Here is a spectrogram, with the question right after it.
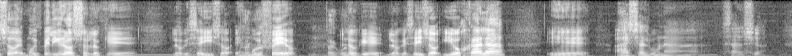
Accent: Aluminé, Neuquén, Argentina; y yo que vengo de Aluminé, ¿qué le digo a mis vecinos?

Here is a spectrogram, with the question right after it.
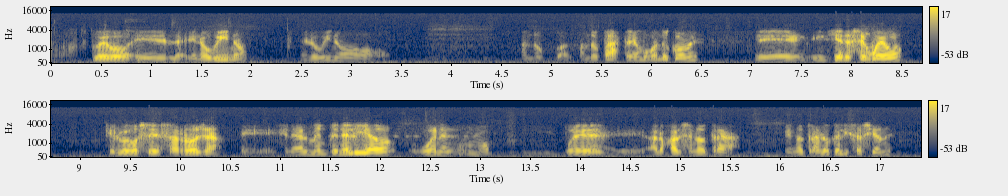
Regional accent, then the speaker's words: Mendoza, Argentina; Yo soy oriundo de Mendoza

